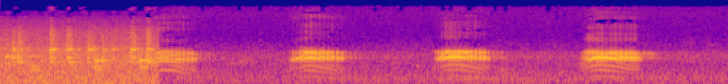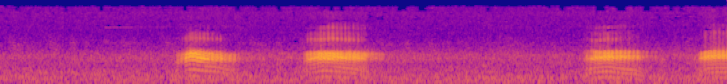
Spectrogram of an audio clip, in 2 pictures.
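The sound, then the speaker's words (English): A huge Tibetan crow hopping across a high field calls repeatedly with harsh, hoarse caws, spaced in uneven bursts about a second apart, clear, after a short burst of rustling noise at the start. “Huge Tibetan crow.”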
